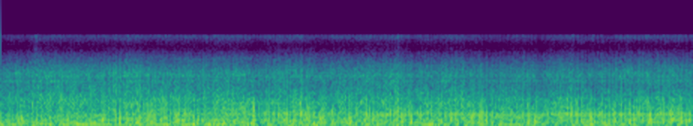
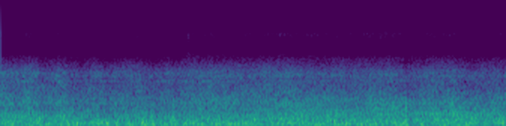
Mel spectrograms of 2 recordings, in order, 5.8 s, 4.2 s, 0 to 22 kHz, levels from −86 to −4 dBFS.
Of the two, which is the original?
second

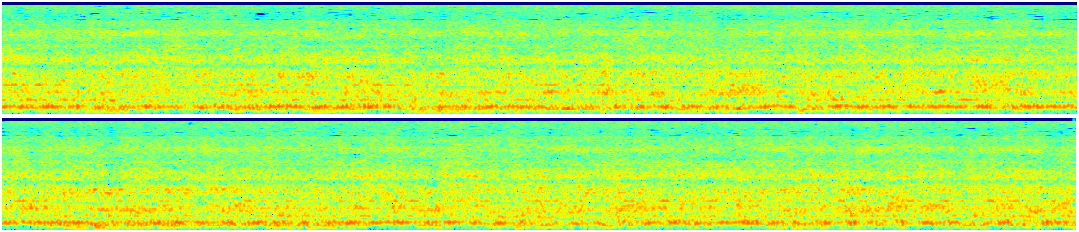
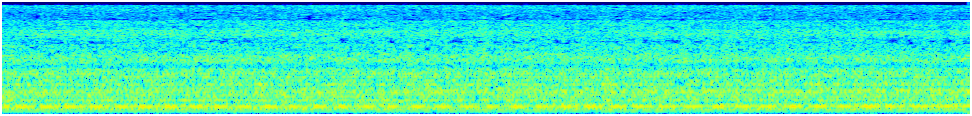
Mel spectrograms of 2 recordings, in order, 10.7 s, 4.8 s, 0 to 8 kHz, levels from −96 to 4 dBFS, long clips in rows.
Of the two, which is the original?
second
